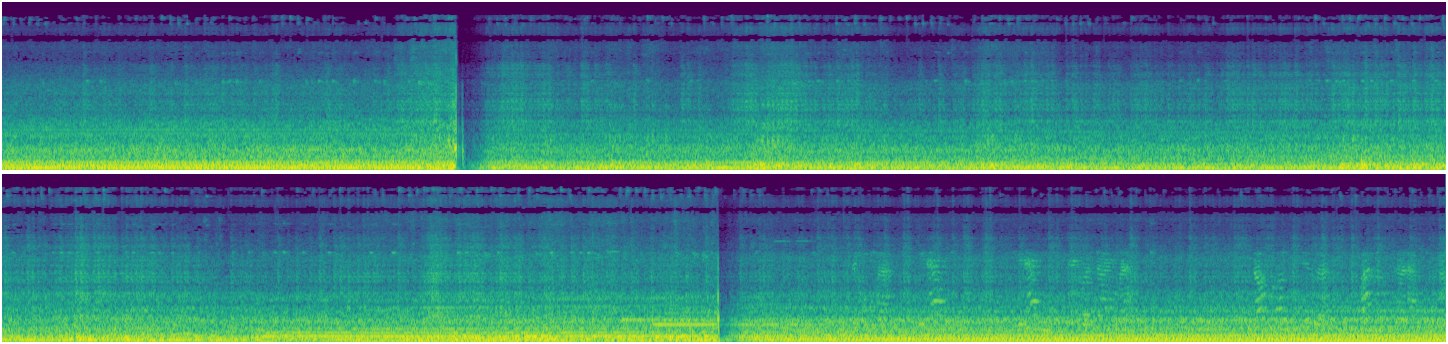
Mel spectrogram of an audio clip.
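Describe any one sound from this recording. A vehicle's engine hums steadily from inside.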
